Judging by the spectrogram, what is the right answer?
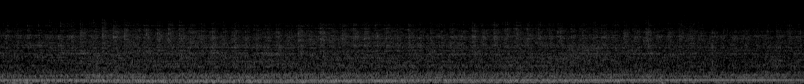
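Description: Small bathroom extractor fan running: a steady electric motor hum with an even hiss of moving air.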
